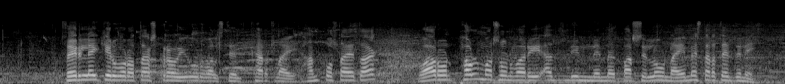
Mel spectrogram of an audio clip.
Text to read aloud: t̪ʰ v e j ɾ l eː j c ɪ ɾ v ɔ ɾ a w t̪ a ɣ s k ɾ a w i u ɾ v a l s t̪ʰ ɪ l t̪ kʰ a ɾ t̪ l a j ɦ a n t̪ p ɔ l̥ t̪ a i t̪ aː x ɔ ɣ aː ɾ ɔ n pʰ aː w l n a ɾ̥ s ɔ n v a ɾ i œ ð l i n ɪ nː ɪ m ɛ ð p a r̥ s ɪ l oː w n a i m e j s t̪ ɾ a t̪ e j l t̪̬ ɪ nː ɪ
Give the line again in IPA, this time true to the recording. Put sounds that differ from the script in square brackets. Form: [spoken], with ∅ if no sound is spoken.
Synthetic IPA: t̪ʰ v e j ɾ l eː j c ɪ ɾ v ɔ ɾ a w t̪ a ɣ s k ɾ a w i u ɾ v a l s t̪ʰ ɪ l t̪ kʰ a ɾ t̪ l a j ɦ a n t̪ p ɔ l̥ t̪ a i t̪ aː x ɔ ɣ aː ɾ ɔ n pʰ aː w l [m] a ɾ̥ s ɔ n v a ɾ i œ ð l i n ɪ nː ɪ m ɛ ð p a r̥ s ɪ l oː w n a i m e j s t̪ ɾ a t̪ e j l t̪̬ ɪ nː ɪ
